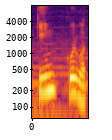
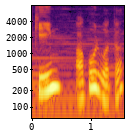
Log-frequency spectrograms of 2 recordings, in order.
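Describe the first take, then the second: First: No vowel is heard between kim and kurvata. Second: An 'a' vowel is heard between kim and kurvata. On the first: "এখানে যদি একটা হসন্ত থাকতো তাহলে এটার উচ্চারণটা কিম কুর্বত হইতো" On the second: "যেহেতু হসন্ত নেই, এটার উচ্চারণটা হবে কিম অকুর্বত"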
